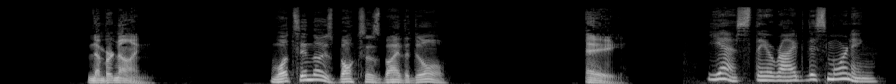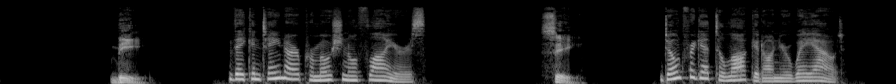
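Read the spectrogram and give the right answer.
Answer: B: They contain our promotional flyers.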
